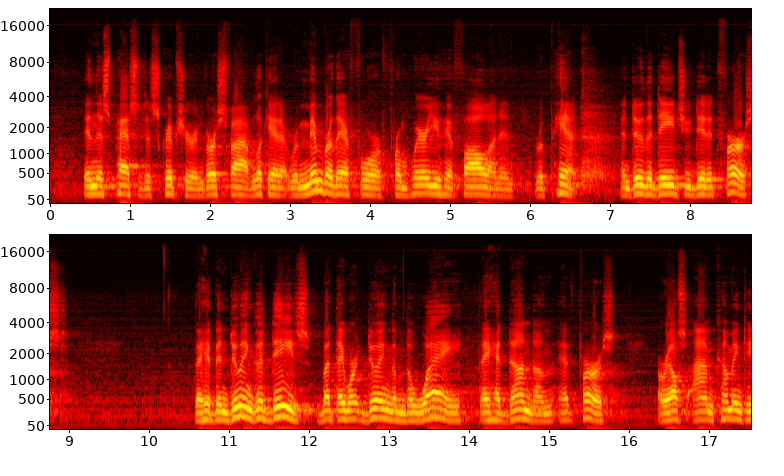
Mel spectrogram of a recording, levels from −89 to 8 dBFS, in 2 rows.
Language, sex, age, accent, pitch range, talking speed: English, male, 50-69, American, 110-135 Hz, 180 wpm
